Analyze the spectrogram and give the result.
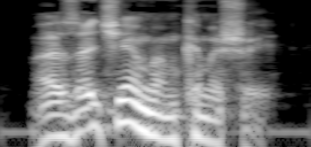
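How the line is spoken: Big one's suspicious bass. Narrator (Russian): пробасил большой подозрительно

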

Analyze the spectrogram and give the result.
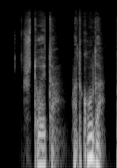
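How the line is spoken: Mutter. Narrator (Russian): пробормотал Винт

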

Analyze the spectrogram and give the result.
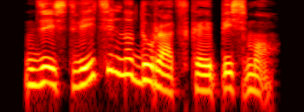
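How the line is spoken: Indignant. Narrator (Russian): миссис Бантинг произнесла это возмущенным тоном

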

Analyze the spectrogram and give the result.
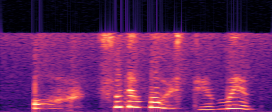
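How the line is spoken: Joyful exclamation, girl. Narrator (Russian): воскликнула девочка, и глаза ее радостно засверкали

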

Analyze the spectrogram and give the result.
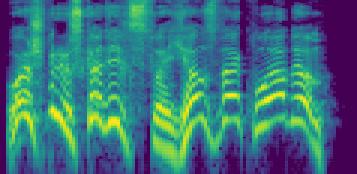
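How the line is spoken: Cossack shouting while dismounting. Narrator (Russian): прокричал, спрыгивая с коня, подлетевший наметом казак

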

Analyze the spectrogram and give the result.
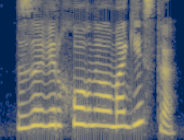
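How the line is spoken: Timid suggestion. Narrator (Russian): робко предположила Ангельена

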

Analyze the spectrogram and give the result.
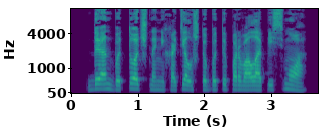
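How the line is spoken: Stern conclusion. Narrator (Russian): заключила Иринка, строго заглядывая мне в глаза

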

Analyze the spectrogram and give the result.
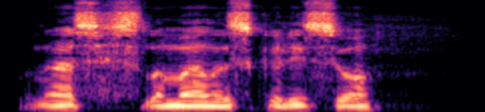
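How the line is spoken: Mutter. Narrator (Russian): пробормотала она

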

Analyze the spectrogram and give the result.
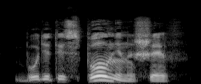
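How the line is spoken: Plain. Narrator (Russian): ответила она

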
